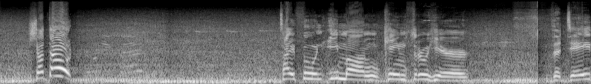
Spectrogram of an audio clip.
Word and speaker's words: Emong: Typhoon Immang came through here the day before my arrival.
